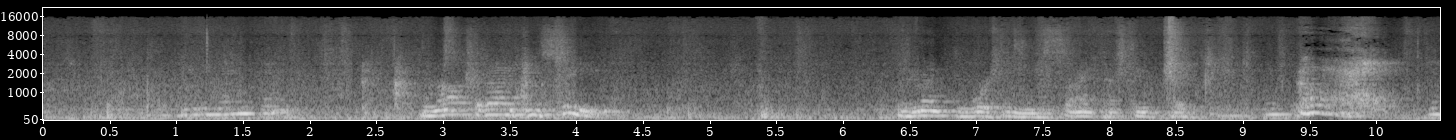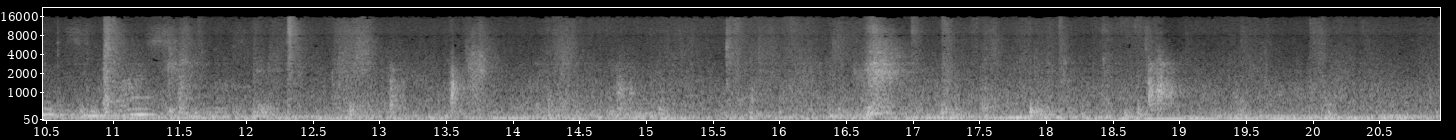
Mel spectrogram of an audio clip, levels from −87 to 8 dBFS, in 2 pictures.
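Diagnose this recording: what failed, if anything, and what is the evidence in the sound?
Gain pumping is audible throughout the recording. The gain is pulled down each time something loud arrives, a swing of around 5 dB. This squashes loud and quiet passages toward the same level. The stage is input gain and dynamics processing. The likely cause is input gain set far too high, with a fast limiter or compressor repeatedly clamping down on peaks and releasing between them.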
